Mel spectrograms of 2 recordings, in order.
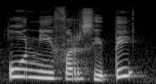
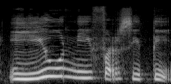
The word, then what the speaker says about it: university: Karena ketika kita baca ini bukan university tapi university. Jadi ada Y-nya di depannya. Bukan walaupun ditulisnya university, kita bacanya university. Jadi university karena ada Y ini ketika kita baca maka ini jadi e ya walaupun tulisannya seperti ini karena kita bacanya university. University, universitas.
